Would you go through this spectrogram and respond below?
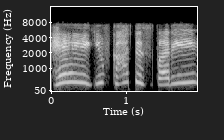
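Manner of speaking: mock bright, very high, encouraging cheerful shout. Retelling a neighbor shouting encouragement to a man who hates walking; retelling a neighbor's cheerful shout. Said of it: "she smiled and shouted over to him".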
